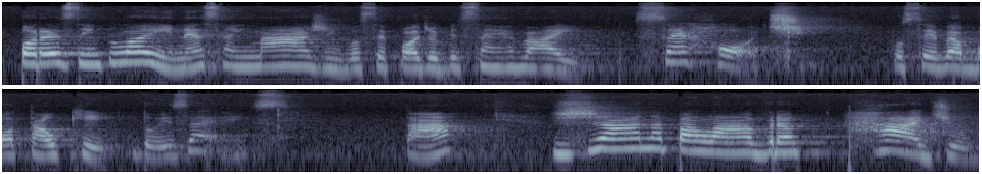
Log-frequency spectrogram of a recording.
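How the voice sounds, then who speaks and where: A woman teaching a class of young schoolchildren, explaining patiently and slowly, often checking in with the listener. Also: high voice. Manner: patient, slow and explanatory, with frequent "tá bom?" check-ins. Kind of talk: recorded remote class lesson. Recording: long reverb, faint background noise.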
